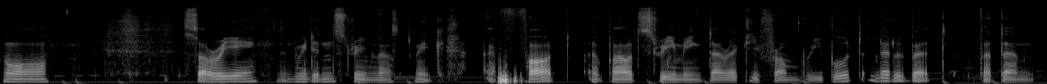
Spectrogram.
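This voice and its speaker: A hoarse man chatting casually on a livestream about his game development work from a messy university office, relaxed and self-mocking. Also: mid-range voice, takes it slowly. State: hoarse, recovering voice.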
